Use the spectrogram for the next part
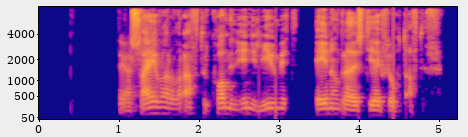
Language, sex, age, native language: Icelandic, male, 40-49, Icelandic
